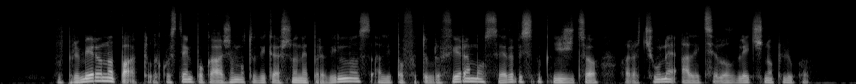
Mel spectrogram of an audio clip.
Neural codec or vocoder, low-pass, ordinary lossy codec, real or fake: autoencoder, 48 kHz, 32 numbers a frame, DAC-VAE, trained on Japanese speech; 19.8 kHz; none; fake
